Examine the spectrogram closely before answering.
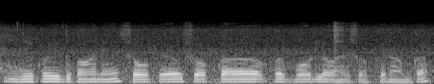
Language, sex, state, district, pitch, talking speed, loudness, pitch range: Hindi, male, Haryana, Jhajjar, 120 Hz, 205 wpm, -15 LUFS, 115-125 Hz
